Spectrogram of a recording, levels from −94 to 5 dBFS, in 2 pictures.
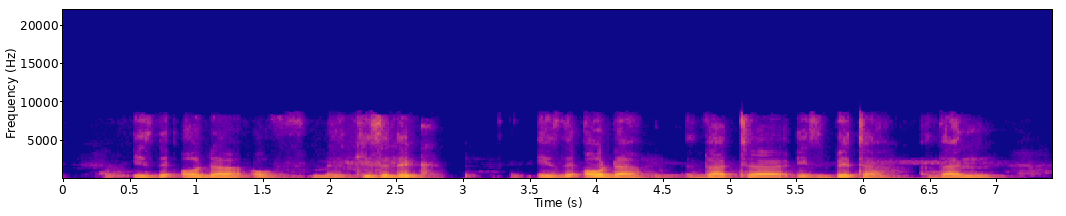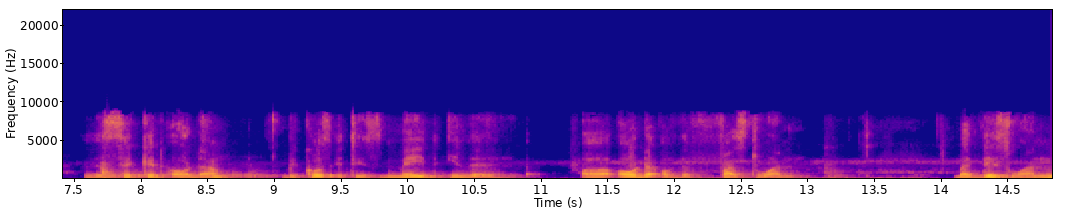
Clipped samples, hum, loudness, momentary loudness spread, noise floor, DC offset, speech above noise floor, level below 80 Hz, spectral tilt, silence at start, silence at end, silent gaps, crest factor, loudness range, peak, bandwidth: under 0.1%; none; -21 LUFS; 17 LU; -55 dBFS; under 0.1%; 35 dB; -56 dBFS; -7.5 dB/octave; 0.3 s; 0 s; none; 20 dB; 3 LU; -2 dBFS; 9 kHz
